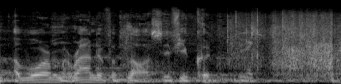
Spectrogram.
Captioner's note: applause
